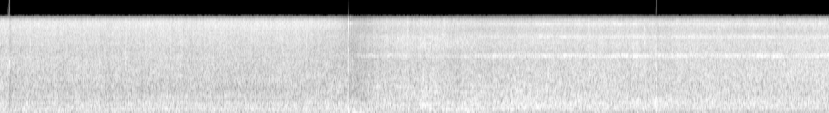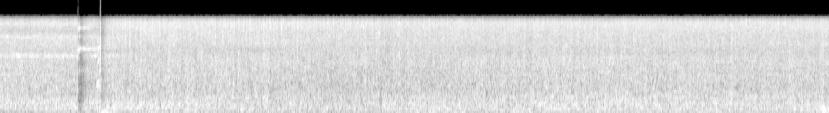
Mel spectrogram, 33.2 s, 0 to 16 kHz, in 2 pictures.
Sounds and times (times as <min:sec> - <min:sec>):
Rain: 0:00.0 - 0:33.1.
